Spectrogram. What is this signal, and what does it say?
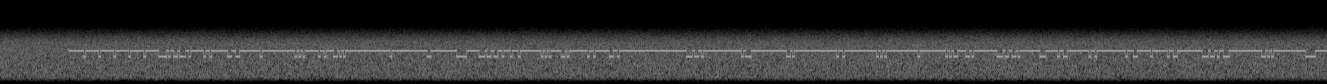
RTTY (50 baud, 450 Hz shift), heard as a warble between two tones, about 1600 Hz centre, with radio static. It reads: 8Y4VT PQYG0 ZG6SG GMW7W …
